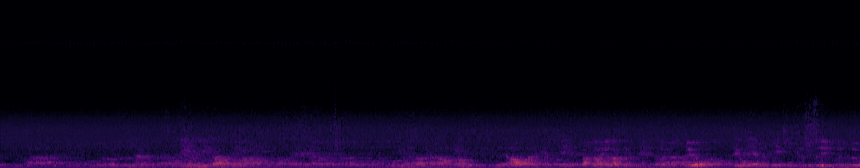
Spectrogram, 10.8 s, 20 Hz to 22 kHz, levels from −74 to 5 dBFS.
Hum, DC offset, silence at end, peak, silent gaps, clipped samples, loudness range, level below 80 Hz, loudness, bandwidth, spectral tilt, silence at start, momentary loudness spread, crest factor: none; under 0.1%; 0 s; -26 dBFS; none; under 0.1%; 4 LU; -60 dBFS; -45 LUFS; 17 kHz; -3 dB/octave; 0 s; 8 LU; 20 dB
